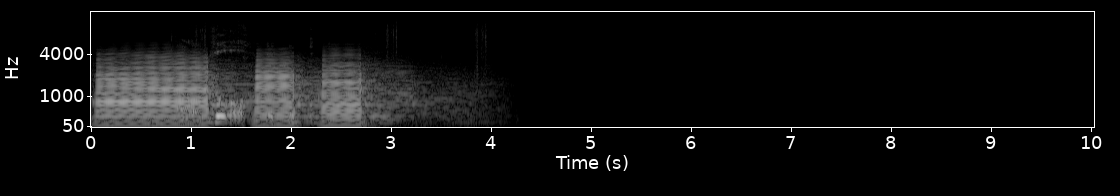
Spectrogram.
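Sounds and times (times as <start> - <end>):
ship's horn blasts: 0.0 - 4.2.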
